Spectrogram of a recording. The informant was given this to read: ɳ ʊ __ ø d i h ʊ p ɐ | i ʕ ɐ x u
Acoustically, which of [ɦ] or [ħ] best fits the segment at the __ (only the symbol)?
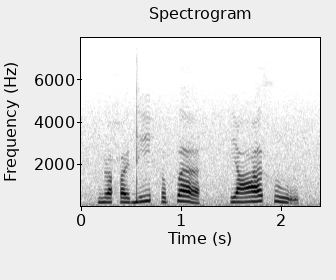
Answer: ħ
